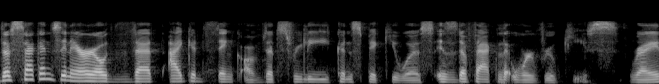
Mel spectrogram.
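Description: A man's medium-pitched voice at a fairly slow pace, with ordinary pitch variation and hardly any pauses. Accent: Filipino. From Philippines. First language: Tagalog. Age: 20s. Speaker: podcast host. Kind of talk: solo podcast monologue, Taglish.

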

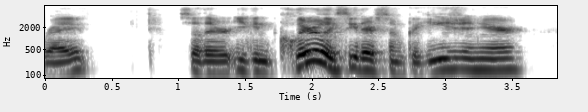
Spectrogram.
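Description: A man talks at a fairly quick pace with ordinary pitch variation. His is an unremarkable speaking voice. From Canada. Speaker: podcast co-host, online game player. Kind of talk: casual chat.

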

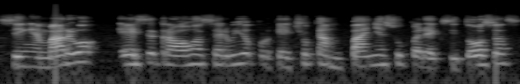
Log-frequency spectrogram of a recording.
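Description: Bright and sharp in tone, a man with a Venezuelan accent speaks at a fairly quick pace. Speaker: Paralympic sports promoter. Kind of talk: casual chat.

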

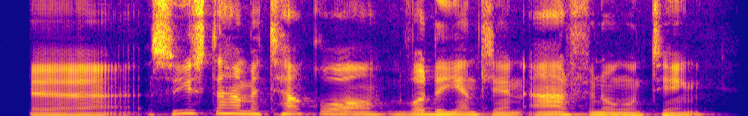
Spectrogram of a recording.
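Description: In a dark, mellow tone, a man's voice sits at a medium pitch. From Sweden. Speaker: doctoral student in Islamic philosophy. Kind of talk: religious teaching conversation.

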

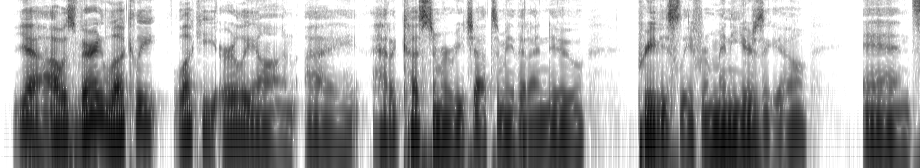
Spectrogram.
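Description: A man's plain, everyday voice, medium-pitched with ordinary pitch variation and big swings in loudness, at a moderate pace on a very clean recording with a silent background. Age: 40s. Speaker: lawn care business owner, former pastor. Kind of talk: interview.

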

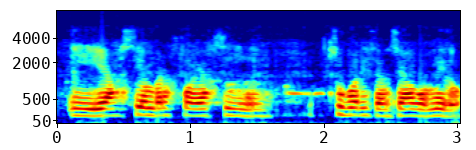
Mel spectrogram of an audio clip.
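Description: A woman with a very deep, low pitch talks amid noticeable background noise. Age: young. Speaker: person living with depression. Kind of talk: testimony.

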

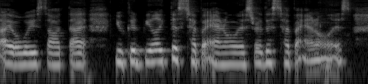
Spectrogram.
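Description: A woman speaks with fairly even intonation. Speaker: best friend of the hosts. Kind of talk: casual chat.

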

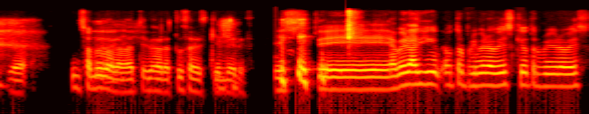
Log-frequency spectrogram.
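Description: In a plain, everyday voice, a man talks at a fairly quick pace and fairly high pitch with ordinary pitch variation, the sound dry and close with no echo. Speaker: podcast host. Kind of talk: casual chat.

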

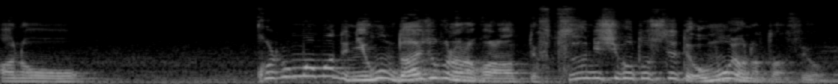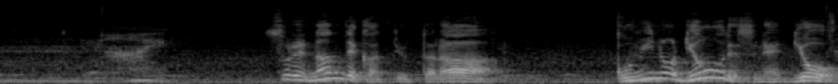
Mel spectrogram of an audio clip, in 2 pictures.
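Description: Amid audible room echo, a man with a high-pitched voice speaks in very wide pitch swings, leaving long, frequent pauses. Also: moderate pace. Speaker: comedian and garbage collector. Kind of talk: casual chat.

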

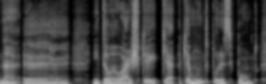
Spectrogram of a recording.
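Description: Over a very clean recording with a silent background and a dry, close sound with no echo, a woman speaks at a moderate pace with lively intonation. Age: 20s. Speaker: crypto and blockchain entrepreneur. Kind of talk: interview, casual chat. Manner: halting, many fillers.

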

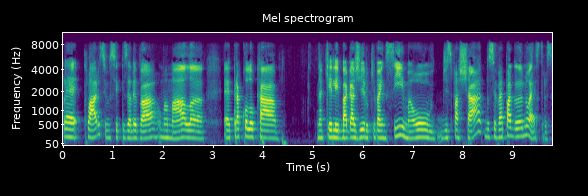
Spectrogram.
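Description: Fairly low-pitched woman's voice at a fairly slow pace. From Brazil. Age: 40s. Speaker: podcast host, sustainable stylist. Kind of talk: casual solo podcast monologue. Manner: hesitant, many filler words.

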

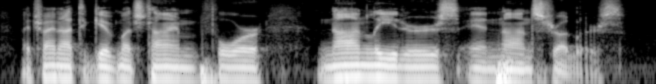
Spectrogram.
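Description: A man's very deep, low voice comes through in an American accent. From US Pacific Northwest, Portland, Oregon. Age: 50s. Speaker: pastor and church planter. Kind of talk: casual interview chat.

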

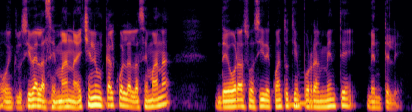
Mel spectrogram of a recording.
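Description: A man with a medium pitch and a dark, mellow tone speaks at a fairly quick pace. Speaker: tech podcast host. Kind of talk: casual chat.

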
